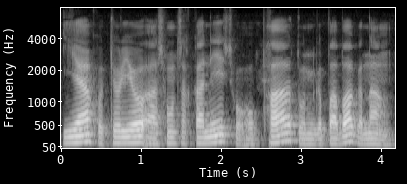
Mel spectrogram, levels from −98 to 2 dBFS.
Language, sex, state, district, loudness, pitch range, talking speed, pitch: Garo, male, Meghalaya, West Garo Hills, -18 LUFS, 110-135 Hz, 85 wpm, 120 Hz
